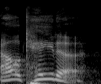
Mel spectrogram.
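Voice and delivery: high, mild mock yell. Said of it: "she yells".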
